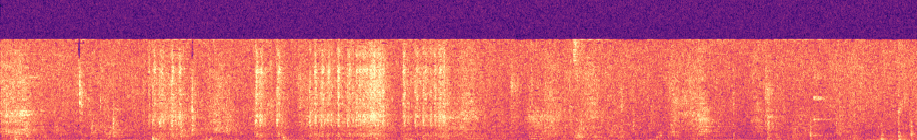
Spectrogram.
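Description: An orchestra plays softly in a large hall.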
